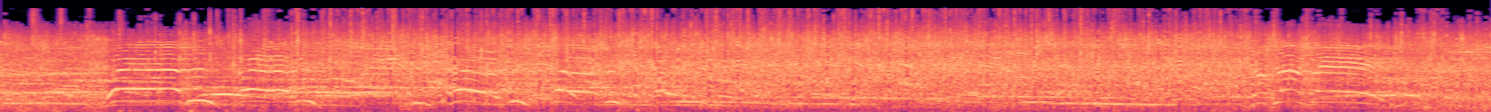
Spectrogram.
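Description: Spectators whistle and shout loudly.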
